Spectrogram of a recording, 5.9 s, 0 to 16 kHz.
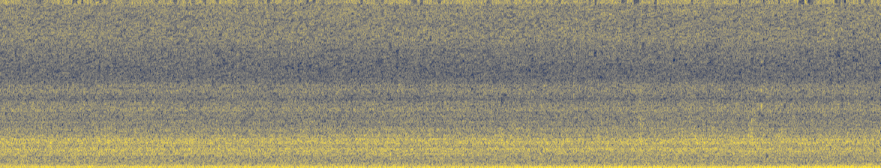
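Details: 1998 Ford Taurus SE V6 OHV idling with the hood open; a low uneven drone with a loping pulse, sputters, misses and mild rpm fluctuation. Earlier the idle swung 400-1000 rpm with no warning lights. Cause unknown.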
